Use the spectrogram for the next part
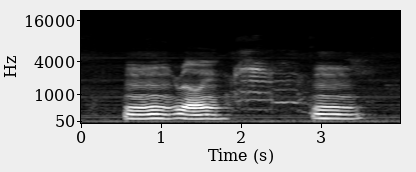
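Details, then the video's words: Drawn-out, rich meows while kittens play and feed: a long wavering cry of over a second, a fainter short call, then another full meow, loud and close in a quiet indoor space. "Relaxing 1 Hour With Cute Kittens - Playing And Feeding"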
